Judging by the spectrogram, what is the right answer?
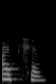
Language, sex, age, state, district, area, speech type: Bengali, female, 60+, West Bengal, Purba Bardhaman, urban, conversation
